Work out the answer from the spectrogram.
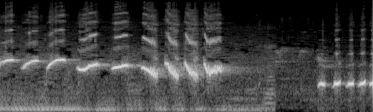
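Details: White-rumped shama training song: clear slurred whistles in a quick series, then a pause and four short evenly repeated lower whistles, with low hum beneath.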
